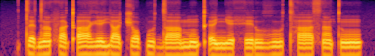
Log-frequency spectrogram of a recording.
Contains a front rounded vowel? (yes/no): no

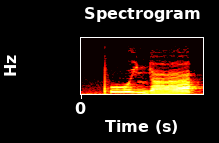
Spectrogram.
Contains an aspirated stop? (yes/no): yes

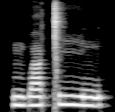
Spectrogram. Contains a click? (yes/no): yes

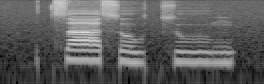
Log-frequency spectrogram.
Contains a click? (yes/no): no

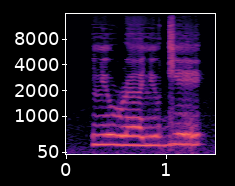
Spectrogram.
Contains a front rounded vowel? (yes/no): no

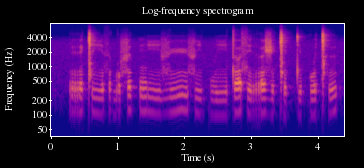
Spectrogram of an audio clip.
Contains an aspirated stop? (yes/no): yes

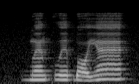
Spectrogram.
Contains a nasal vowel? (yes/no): yes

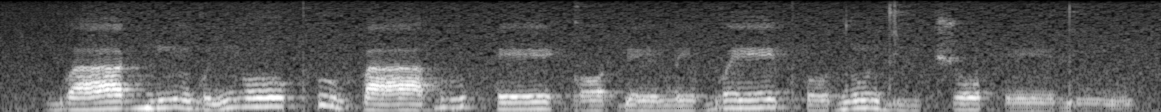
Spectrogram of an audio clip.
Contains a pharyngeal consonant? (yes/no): no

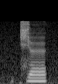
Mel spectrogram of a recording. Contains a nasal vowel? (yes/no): no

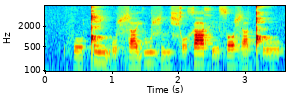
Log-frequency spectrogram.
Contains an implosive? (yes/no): no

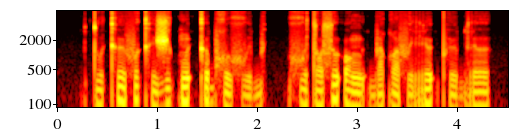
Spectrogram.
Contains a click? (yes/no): no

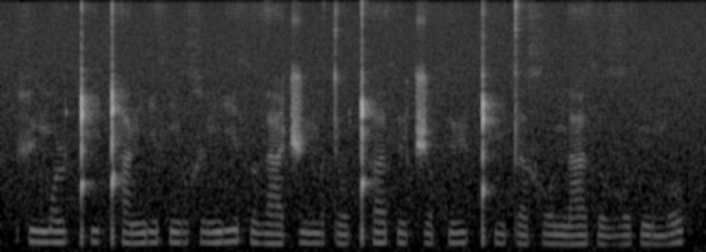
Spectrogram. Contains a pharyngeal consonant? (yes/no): no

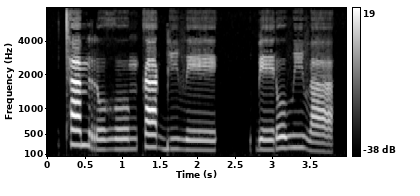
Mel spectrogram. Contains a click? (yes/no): no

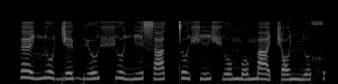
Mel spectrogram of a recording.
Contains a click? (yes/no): no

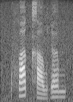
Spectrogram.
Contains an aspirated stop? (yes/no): no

